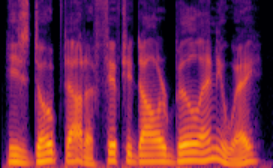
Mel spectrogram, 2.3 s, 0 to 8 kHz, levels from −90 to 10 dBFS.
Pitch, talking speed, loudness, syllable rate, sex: 125 Hz, 210 wpm, -15 LUFS, 6.1 syllables/s, male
